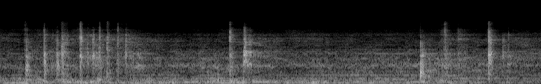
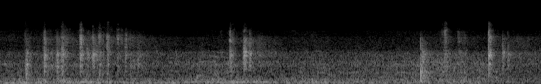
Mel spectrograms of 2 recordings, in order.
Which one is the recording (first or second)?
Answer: second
